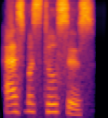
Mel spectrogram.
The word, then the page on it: asbestosis: Indian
